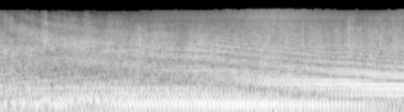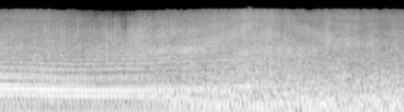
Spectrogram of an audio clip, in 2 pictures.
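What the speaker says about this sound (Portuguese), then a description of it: "Eles recolhem água do mar sem nunca aterrissar." A Canadair water bomber aircraft skims the sea to scoop seawater, its loud propeller roar blending with rushing water spray in a continuous, close, churning wash of sound.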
